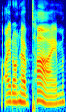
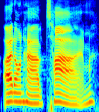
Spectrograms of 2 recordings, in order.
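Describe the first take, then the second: First: The vowels are short and plain. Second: The vowels are drawn out and long. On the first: "instead of" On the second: "you might hear this more clearly with longer vowels"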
